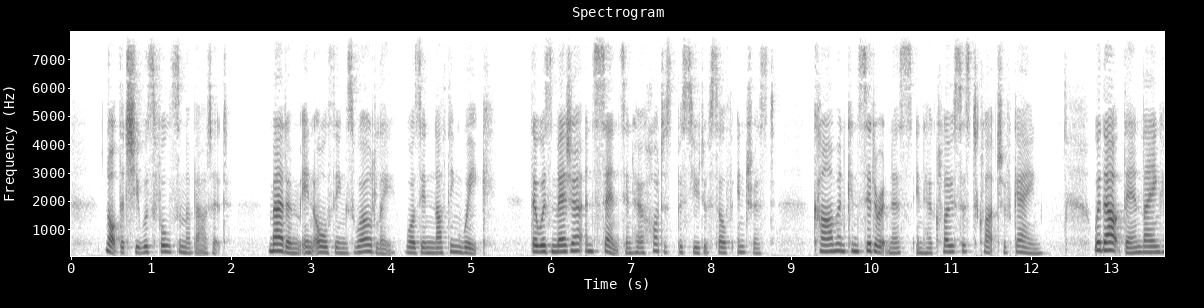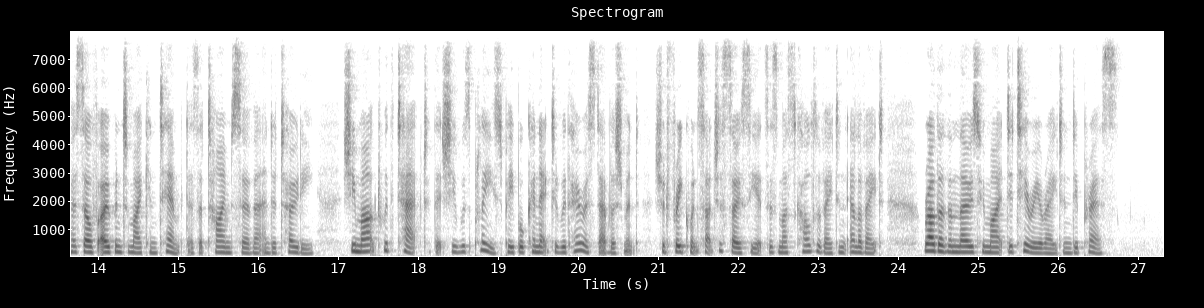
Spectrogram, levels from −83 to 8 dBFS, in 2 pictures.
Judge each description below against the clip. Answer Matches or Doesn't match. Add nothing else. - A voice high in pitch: Matches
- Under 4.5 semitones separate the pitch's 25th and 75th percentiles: Matches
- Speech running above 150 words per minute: Matches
